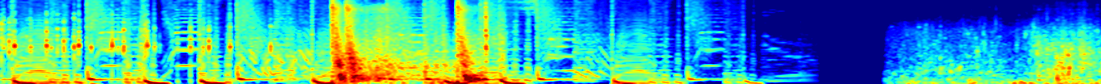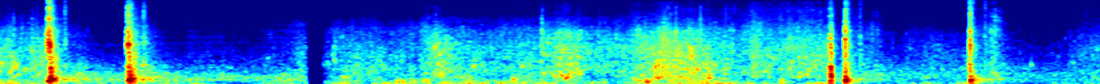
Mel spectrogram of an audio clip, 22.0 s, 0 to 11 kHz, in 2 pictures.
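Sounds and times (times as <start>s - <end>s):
wind: 0.0s - 5.2s, 8.8s - 22.0s
water noise: 0.0s - 5.4s, 8.8s - 22.0s
shotgun shots: 3.3s - 5.2s.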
